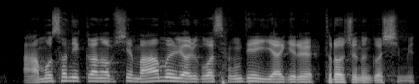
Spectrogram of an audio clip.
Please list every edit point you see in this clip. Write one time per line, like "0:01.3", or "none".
0:03.2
